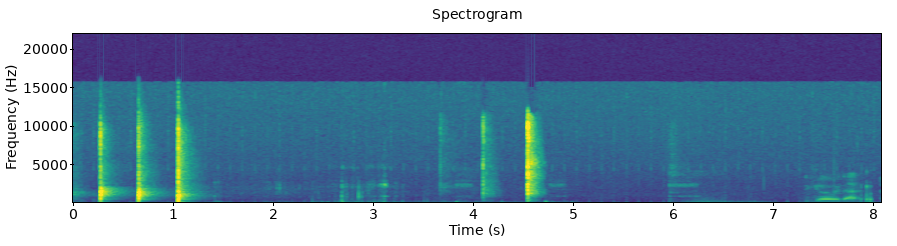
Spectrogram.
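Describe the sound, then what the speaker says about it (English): Three sharp, loud hand claps in quick succession open the sequence, followed by softer knocks and a few more isolated claps, with a person talking near the end. "I'll clap again just to make sure."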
